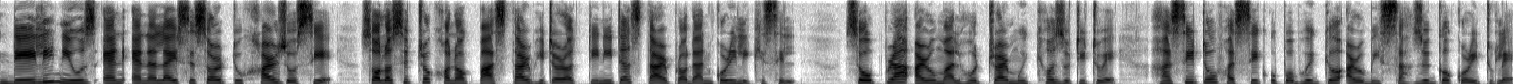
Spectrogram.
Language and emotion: Assamese, neutral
